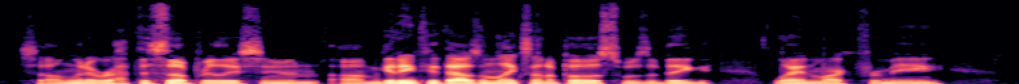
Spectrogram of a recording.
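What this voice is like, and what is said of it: Hoarse, tired, fading voice. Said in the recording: “I'm losing my voice now. I'm getting really tired.”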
